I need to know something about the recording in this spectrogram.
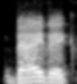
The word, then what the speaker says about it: Vivek: So you're going to have at least Vivek rhymes with snake, rhymes with fake.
